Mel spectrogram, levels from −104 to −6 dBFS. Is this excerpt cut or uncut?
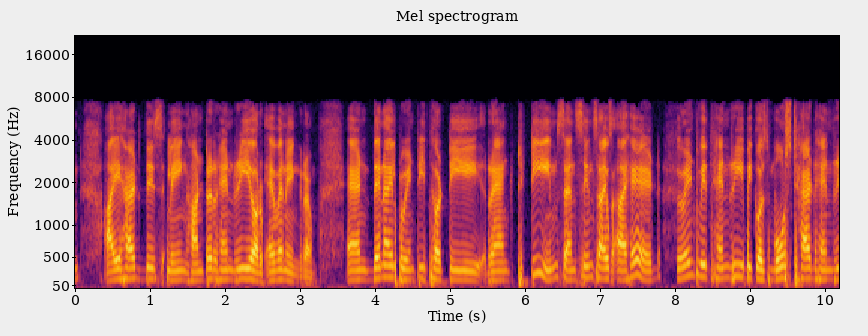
cut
